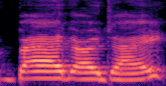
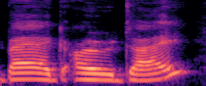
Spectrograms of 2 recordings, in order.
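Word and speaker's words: Bag-O-Day: have not heard of badou day it's spelt exactly the way you hear it bag oh day type it into youtube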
